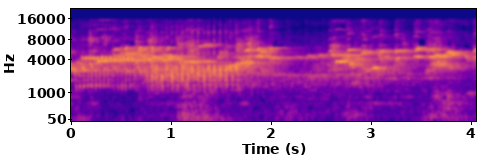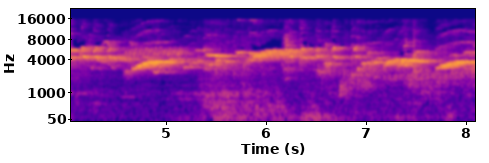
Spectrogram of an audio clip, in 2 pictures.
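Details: Captive male canaries singing, one strong singer and answering males, to push birds toward breeding. Loud buzzy rolling trill opens, then varied chirped phrases and rising whistles come in spurts with short gaps and soft knocks.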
